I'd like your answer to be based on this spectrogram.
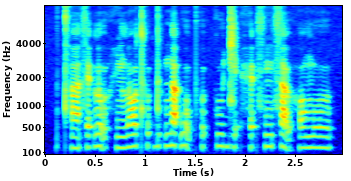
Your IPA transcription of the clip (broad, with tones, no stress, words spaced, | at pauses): tʰã˨sɛ˦ʔlo̰˦˨ʊ̯ hĩ˨lɔ˦tʰʊ˦ʔdʊ˦ʔ nä˦ʔwo̰˦˨ pʰʊ˦ʔku˦ d͡ʑɛ˦ʔ hɛ˦ʔsʰĩ˦ sʰa̰˦˨ʊ̯hɔ˦ŋo˦ʊ̯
